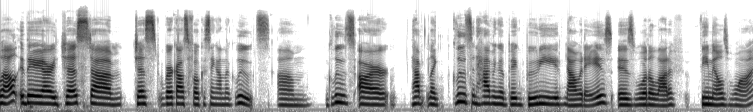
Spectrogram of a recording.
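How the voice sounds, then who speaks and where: Speaking fairly slowly with an American accent, a woman has an unremarkable speaking voice and fairly even intonation. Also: medium pitch for a woman. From US Midwest, Milwaukee area. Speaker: fitness trainer. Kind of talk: casual interview.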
